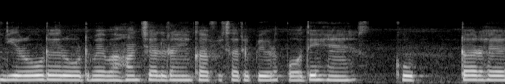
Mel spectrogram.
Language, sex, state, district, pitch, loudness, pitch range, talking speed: Hindi, female, Punjab, Pathankot, 205 Hz, -14 LUFS, 200-205 Hz, 200 wpm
